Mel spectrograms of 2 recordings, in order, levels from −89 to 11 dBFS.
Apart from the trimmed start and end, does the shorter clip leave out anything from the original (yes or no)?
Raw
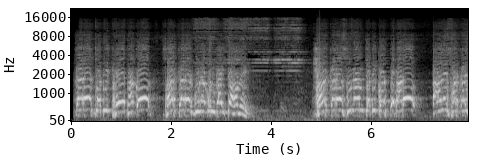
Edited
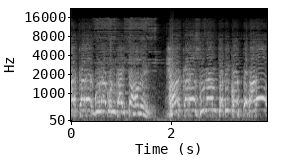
yes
